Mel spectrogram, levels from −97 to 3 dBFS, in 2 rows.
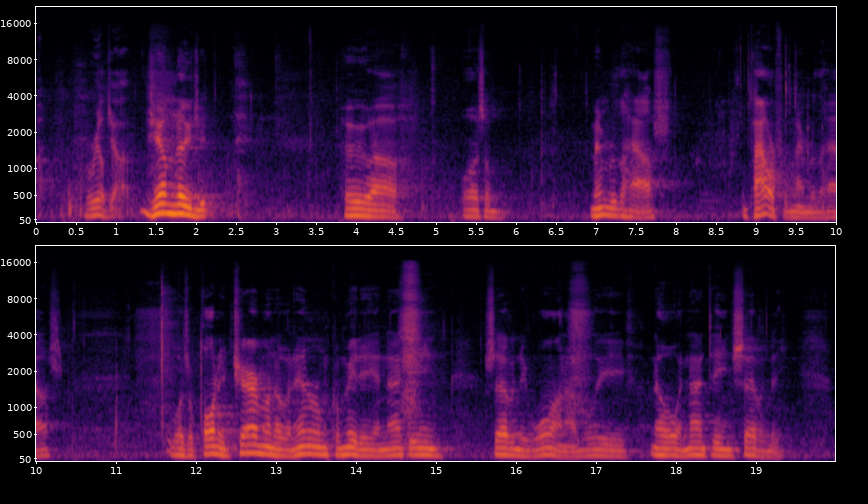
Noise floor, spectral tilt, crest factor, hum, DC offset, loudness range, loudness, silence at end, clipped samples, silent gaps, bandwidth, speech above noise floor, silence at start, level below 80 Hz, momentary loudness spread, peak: -63 dBFS; -7 dB/octave; 22 dB; none; under 0.1%; 8 LU; -37 LUFS; 0.55 s; under 0.1%; none; 16.5 kHz; 27 dB; 0 s; -72 dBFS; 18 LU; -16 dBFS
